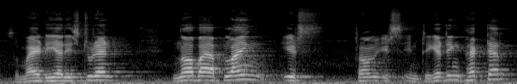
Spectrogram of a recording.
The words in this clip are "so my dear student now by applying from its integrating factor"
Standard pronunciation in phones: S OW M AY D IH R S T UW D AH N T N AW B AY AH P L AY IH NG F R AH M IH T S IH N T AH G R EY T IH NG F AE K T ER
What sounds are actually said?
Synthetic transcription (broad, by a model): S OW M AY D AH R S T UW D AH N T N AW B AY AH P L AY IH NG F R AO M IH T S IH N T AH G EY T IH NG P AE K T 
